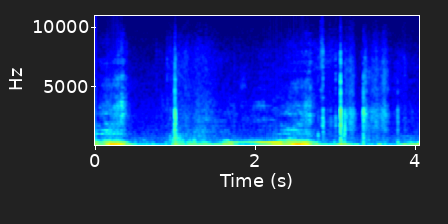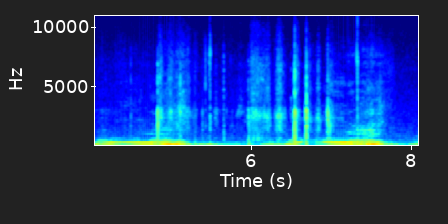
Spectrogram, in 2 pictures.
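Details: Male lions of a coalition roaring in Kruger National Park, South Africa: deep, rough grunting roars in repeated rising-and-falling phrases about every two and a half seconds, with sharp clicks and some background noise.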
